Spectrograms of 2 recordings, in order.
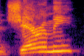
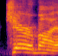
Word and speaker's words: Jeremiah: tell is that a jeremy jeremy are you there hey i'm here my name is it's it's pronounced here am i how are y'all doing today jeremiah i apologize to you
